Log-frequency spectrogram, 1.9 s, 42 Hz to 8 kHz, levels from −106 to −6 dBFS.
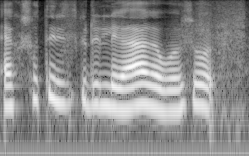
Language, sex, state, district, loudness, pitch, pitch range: Chakma, female, Tripura, Dhalai, -16 LUFS, 230 Hz, 215-250 Hz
